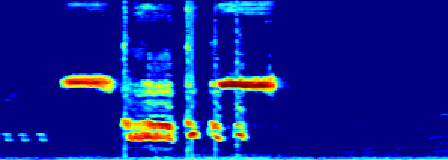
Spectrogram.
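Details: Orange-headed thrush song used as a lure to stir other thrushes to sing: a high thin whistle, then bursts of rich, buzzy, warbled notes with a bright sustained whistle, after soft opening chirps.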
